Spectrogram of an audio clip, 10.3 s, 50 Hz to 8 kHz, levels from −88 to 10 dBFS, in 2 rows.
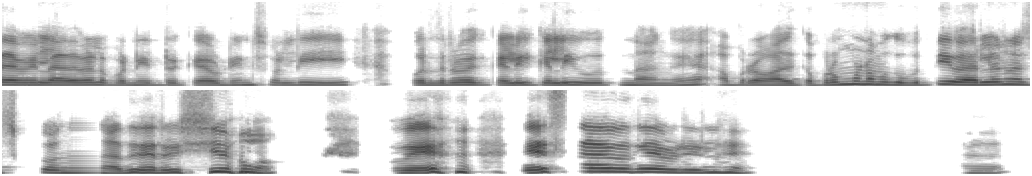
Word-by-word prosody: தேவையில்லாத 210 -2 +1
வேல 210 0 -3
பண்ணிட்டு 190 0 -9
இருக்க 195 +1 -6
அப்டின்னு 195 +2 -8
சொல்லி, 205 +2 -7 0.5
ஒரு 195 - -5
தடவ 215 +3 -3
கழுவி 195 +1 -1
கழுவி 200 +2 0
ஊத்துனாங்க. 190 -3 -8 0.2
அப்புறம் 200 0 -6
அதுக்கப்புறமும் 205 +8 -3
நமக்கு 215 -4 -4
புத்தி 205 +6 -1
வரலன்னு 240 +3 +2
வச்சுக்கோங்க 235 -1 -5 0.2
அது 225 - -1
வேற 235 -1 +3
விஷயம். 295 -3 +3 0.8
வே 215 - +10 0.5
வேஸ்ட் 300 +6 +5
ஆவுதே 300 -2 +5
அப்டின்னு. 245 -3 -1 1.1
அ. 200 -1 -14
210 Hz, 145 wpm, -23 LUFS, 195-245 Hz, 1.1 s, வே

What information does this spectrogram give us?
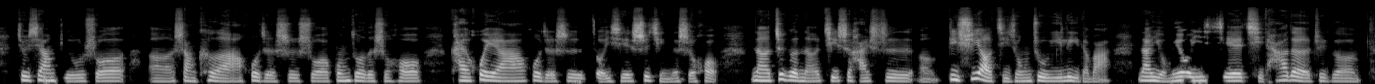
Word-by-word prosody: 就 195 - +1
像 180 -1 +2
比 160 - -12
如 145 +1 -3
说， 155 0 -2 0.2
呃， 140 0 -8
上 165 -1 -1
课 180 +4 -3
啊， 145 -3 -1
或 180 - -1
者 150 -3 -4
是 150 +2 -2
说 150 -1 -2
工 170 +4 -1
作 175 -3 0
的 150 - -2
时 155 - -3
候 150 -1 -2 0.3
开 175 -1 +1
会 190 0 +3
啊， 155 -1 0
或 180 0 -1
者 145 -1 -4
是 150 0 -2
做 - - -1
一 - - -5
些 150 +2 -1
事 185 +4 +6
情 140 -7 -4
的 140 - -6
时 135 0 +2
候， 150 +2 -4 0.3
那 180 -2 +3
这 215 +8 +3
个 185 -4 +4
呢， 155 -2 -2
其 160 0 -1
实 175 +2 +2
还 145 -3 -3
是， 150 -2 -3
呃， - - -11
必 220 -2 +3
须 230 +7 +6
要 170 - +6
集 145 -1 -4
中 155 +2 -3
注 165 -2 +1
意 155 +1 -2
力 170 -2 +1
的 140 -2 -7
吧？ 135 0 -5 0.2
那 180 -1 +3
有 165 -5 +2
没 155 +4 -2
有 185 0 +5
一 175 0 +2
些 170 -1 +2
其 165 - +2
它 195 +1 -2
的 170 -7 +3
这 160 +2 -6
个 145 -1 -6
155 Hz, 270 characters per minute, -20 LUFS, 150-175 Hz, 0.3 s, 事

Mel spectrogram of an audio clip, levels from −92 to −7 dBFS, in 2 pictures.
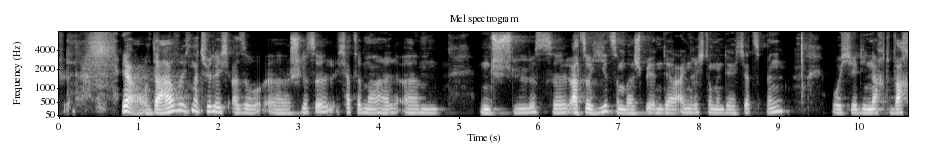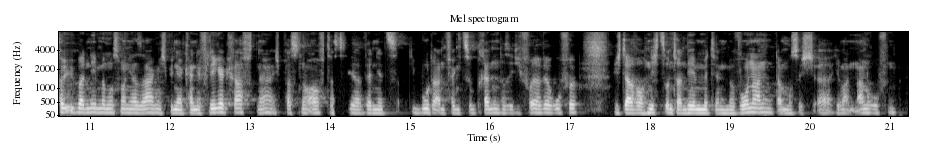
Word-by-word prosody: führen.“ - - -14 0.6
Ja, - - +7
und 120 0 -2
da 130 -1 +10
habe 210 +5 +6
ich 175 - -5
natürlich 180 -4 +1
also, 130 -1 -2
äh, 125 -1 -3
Schlüssel, 115 -8 0
ich - - -7
hatte 145 -1 -1
mal, 135 +1 -1 0.3
ähm, 125 0 -4 0.5
'n 125 -1 +3
Schlüssel 135 +2 +2
also 140 +1 +6
hier 145 +9 0
zum 130 -7 +2
Beispiel 120 0 -1
in 130 - -1
der 130 -1 0
Einrichtung, 135 0 -2
in 125 - 0
der 125 -1 -3
ich 120 +1 -8
jetzt 145 - -5
bin, 180 +6 -2 0.5
wo 130 -1 0
ich 125 - -3
hier 130 0 0
die 130 - -1
Nachtwache 130 +2 +3
übernehme, 145 -1 +1
muss 135 0 -1
man 135 -1 -1
ja 130 0 +1
sagen, 135 +1 +1
ich 130 +1 -6
bin 125 - 0
ja 120 - +2
keine 125 0 0
Pflegekraft, 150 +2 0
ne? 140 +2 -3
Ich 130 +2 -13
passe 130 +1 -4
nur - - -2
auf, 130 0 -1
dass 125 -2 -9
wir 125 -2 -4
wenn 125 -1 0
jetzt 125 0 -3
die 135 - -10
Bude 135 0 -1
anfängt 125 0 -5
zu 125 0 -1
brennen, 130 +1 -2
dass 125 -1 -8
ich 125 - -7
die 120 - -14
Feuerwehr 135 +2 -1
rufe. 140 +2 -3 0.4
Ich 125 -3 -5
darf 125 0 +5
auch 120 0 -1
nichts 130 -1 0
unternehmen 125 0 +3
mit 125 0 +1
den 120 -1 -3
Bewohnern, 140 +4 0
da - - -3
muss 120 -1 -2
ich, - - -2
äh, 60 - -6
jemanden - - -8
anrufen, 130 +1 -5
130 Hz, 215 wpm, -24 LUFS, 125-140 Hz, 0.6 s, da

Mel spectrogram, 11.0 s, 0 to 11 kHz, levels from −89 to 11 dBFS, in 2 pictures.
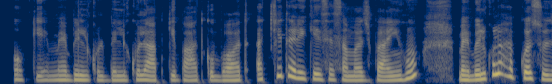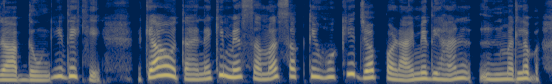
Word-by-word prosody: Okay. 170 -3 -9
मैं 180 +1 -4
बिल्कुल, 175 -2 -3
बिल्कुल 170 +2 -4
आपकी 170 0 -4
बात 165 0 -6
को - - -3
बहुत 165 +1 -2
अच्छी 210 +11 -3
तरीके 230 -8 +1
से 195 +1 -7
समझ 165 -2 -4
पाई 160 0 -1
हूँ। 290 +7 +3 0.4
मैं 180 -1 +3
बिल्कुल 215 - +4
आपको 245 -5 +2
सुझाव 185 -4 0
दूँगी। 170 - -1
देखिए, 320 - -1 0.5
क्या 290 +3 +8
होता 325 - +5
है 195 -1 -2
ना 215 +3 -1
कि 370 - +5
मैं 295 -3 +6
समझ 220 +5 0
सकती 310 0 -2
हूँ 290 0 +1
कि 415 +1 +5
जब 265 +1 +4
पढ़ाई 185 -5 +1
में 230 +2 +2
ध्यान 220 +3 -1
मतलब 210 +3 -1
205 Hz, 190 wpm, -23 LUFS, 175-260 Hz, 0.5 s, क्या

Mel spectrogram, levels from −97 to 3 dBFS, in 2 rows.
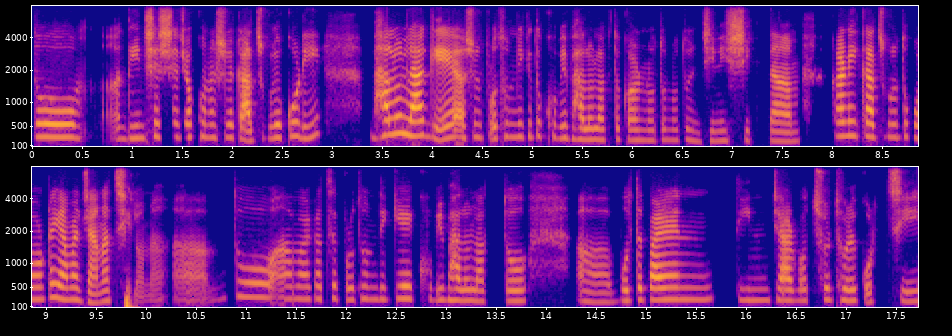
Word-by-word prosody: তো - - 0 0.8
আ - - -8
দিন 255 0 -4
শেষে 280 0 +2
যখন 275 +1 -5
আসলে 265 +1 -1
কাজগুলো 245 +7 +2
করি 295 -4 -2 0.7
ভালো 310 +3 +7
লাগে। 295 -6 +9 0.2
আসলে 270 +1 -4
১ম 260 +3 -7
দিকে 280 +1 -10
তো - - -8
খুবই 260 -2 -7
ভালো 225 0 -1
লাগত 220 0 -7
কারণ 215 0 -3
নতুন, 210 +1 -16
নতুন 215 0 -16
জিনিস 200 0 -11
শিখতাম 195 -2 -1 0.4
কারণ 295 0 +7
এই - - -16
কাজগুলো 275 0 +4
তো 285 - -10
কোনটাই 255 +3 -1
আমার 245 0 0
জানা 200 +3 +2
ছিল - - 0 0.2
না। - - -16 0.2
আম - - -13 0.2
তো 315 - -16 0.5
আমার 260 0 -7
কাছে 260 +1 -10
১ম 240 +2 -10
দিকে 250 +2 -10 0.2
খুবই 240 -3 -11
ভালো 230 -1 -1
লাগতো 215 0 -11 0.7
আ - - -6 0.4
বলতে 220 +2 -3
পারেন 245 +1 +5 0.6
৩-৪ 230 0 -3
বছর 235 +2 -7
ধরে 225 -1 -3
করছি 200 +3 -7
245 Hz, 160 wpm, -23 LUFS, 225-270 Hz, 0.8 s, লাগে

